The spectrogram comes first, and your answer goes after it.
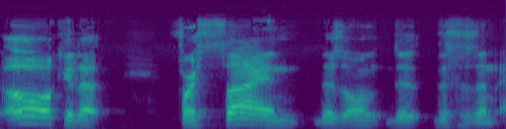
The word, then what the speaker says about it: sine: sine whatever yeah sine it's sine okay i know but it's spelled like sin i know i know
